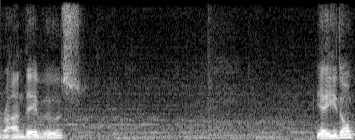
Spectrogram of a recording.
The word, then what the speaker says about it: rendezvous: I don't think you pronounce the S in rendezvous.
